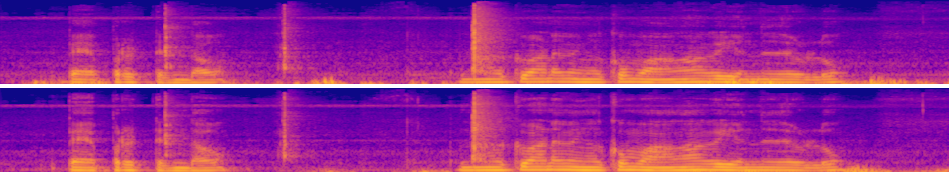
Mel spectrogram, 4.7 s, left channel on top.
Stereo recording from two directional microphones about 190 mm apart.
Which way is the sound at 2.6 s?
30° right (ahead or behind).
